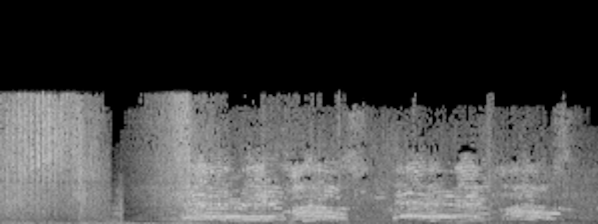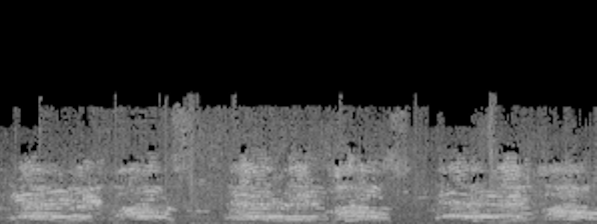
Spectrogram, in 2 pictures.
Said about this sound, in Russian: Стараясь сделать так, чтобы на Западе забыли, кто спас Европу от фашизма, Мельнику, который возлагал цветы к памятнику советскому солдату в Тигартене, вслед кричали «нацисты» и пошел вон.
